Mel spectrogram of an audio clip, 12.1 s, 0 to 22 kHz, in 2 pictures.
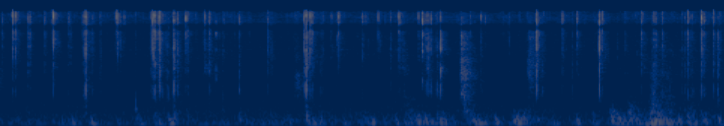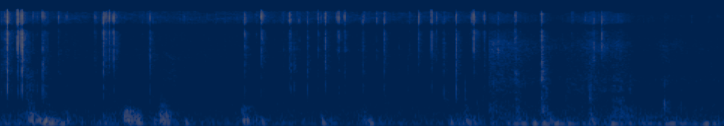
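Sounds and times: wood fire crackling: 0:00.0 - 0:12.0.

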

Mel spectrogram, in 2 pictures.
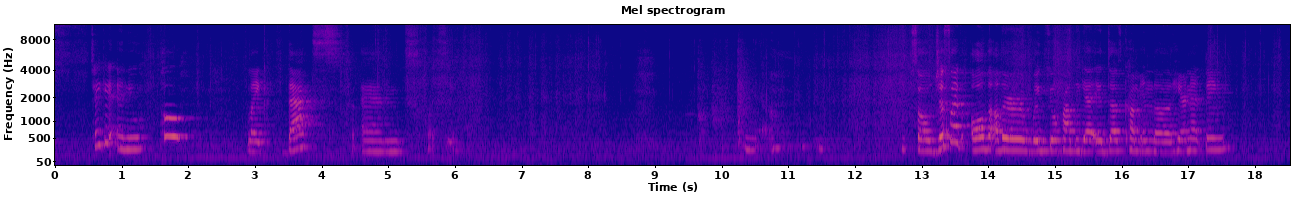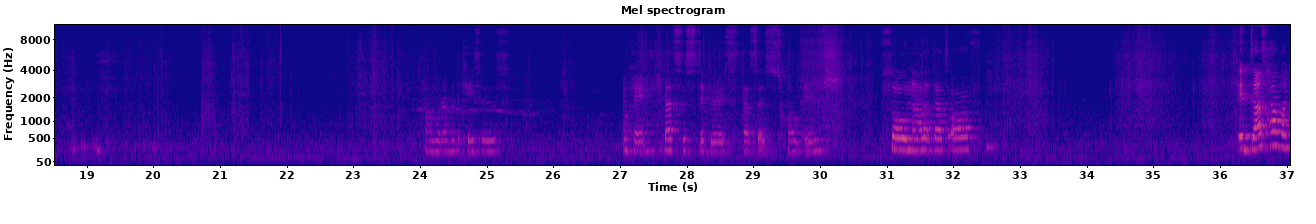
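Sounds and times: hairnet rustling and crinkling: 0:00.0 - 0:37.0.

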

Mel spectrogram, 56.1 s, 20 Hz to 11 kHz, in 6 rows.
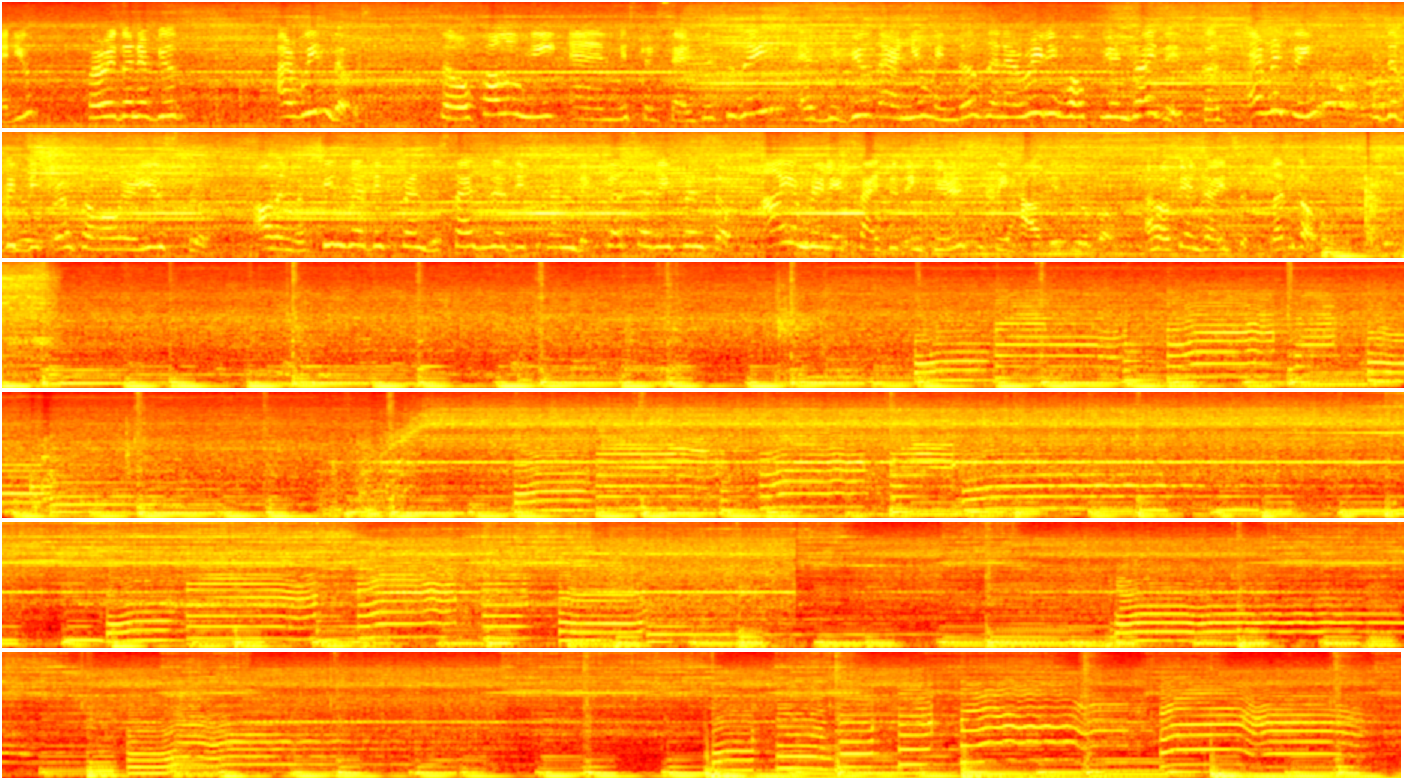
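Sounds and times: table saw cutting wood: 0:00.0 - 0:56.0
background music: 0:17.9 - 0:50.3, 0:51.3 - 0:56.0.

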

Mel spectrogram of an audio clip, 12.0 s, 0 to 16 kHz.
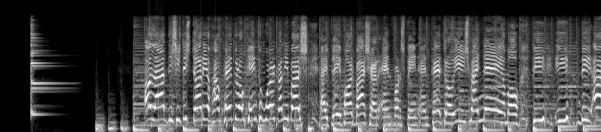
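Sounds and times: metallic bell-like ding: 0:00.6 - 0:01.6
music beat: 0:01.9 - 0:12.0.

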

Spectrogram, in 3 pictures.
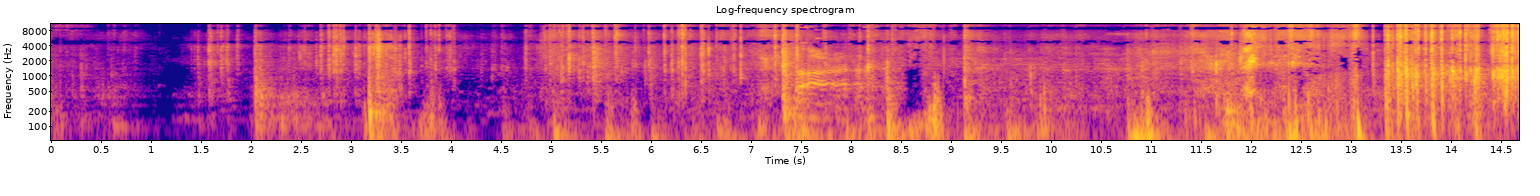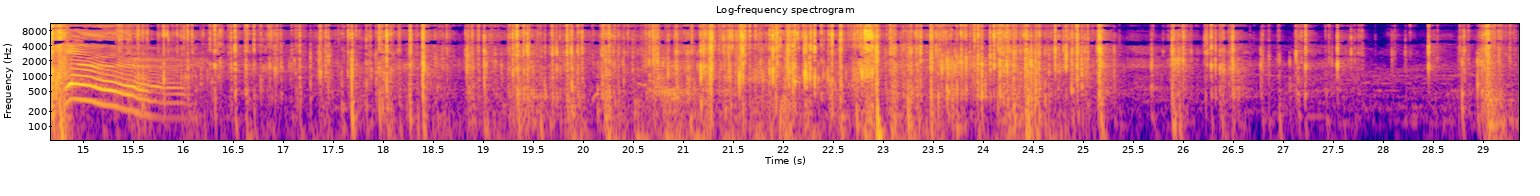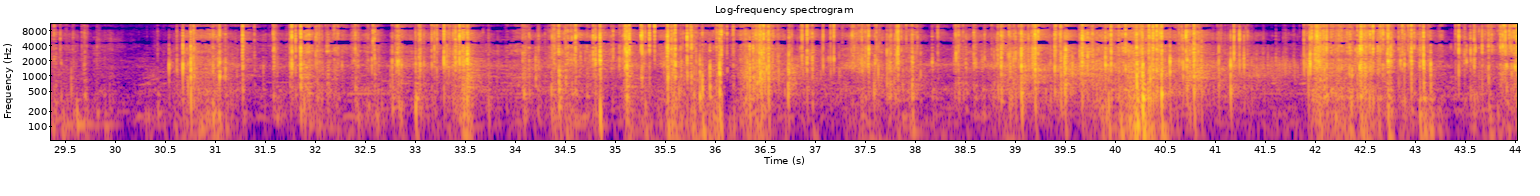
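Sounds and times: packaging crinkling and tearing: 0:02.5 - 0:08.2, 0:11.9 - 0:29.9, 0:30.5 - 0:44.0.

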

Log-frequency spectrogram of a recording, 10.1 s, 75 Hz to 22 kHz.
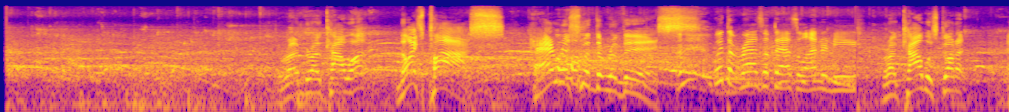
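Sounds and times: arena crowd murmur: 0:00.1 - 0:10.0
basketball dribbling on court: 0:00.2 - 0:03.6.

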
